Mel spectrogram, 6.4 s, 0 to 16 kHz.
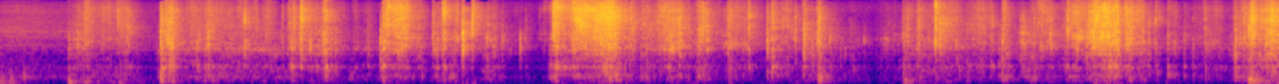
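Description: Crinkling and rustling of a Panini FIFA 365 sticker packet being handled and torn open, in irregular crackly bursts, loudest about three seconds in and again two to three seconds later.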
